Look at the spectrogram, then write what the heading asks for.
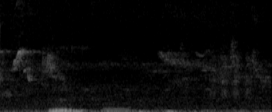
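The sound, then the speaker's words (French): A turtle dove coos softly, a couple of low purring notes, while faint higher chirps from other birds drift in the background of a quiet outdoor scene. “Alors ça, c'est quoi? Tourterelle. Ah, le c'est une tourterelle.”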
